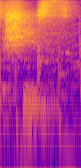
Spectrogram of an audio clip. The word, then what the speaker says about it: Xis: But the thing is that Brazilians, we took this word from cheeseburger and then we started to pronounce as cheese.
